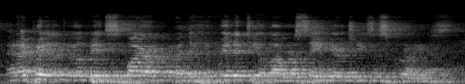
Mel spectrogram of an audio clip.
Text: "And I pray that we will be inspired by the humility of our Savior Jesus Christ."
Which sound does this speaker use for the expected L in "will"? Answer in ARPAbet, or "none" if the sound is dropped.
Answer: L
